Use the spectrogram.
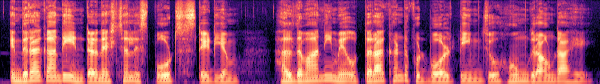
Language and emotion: Sindhi, neutral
